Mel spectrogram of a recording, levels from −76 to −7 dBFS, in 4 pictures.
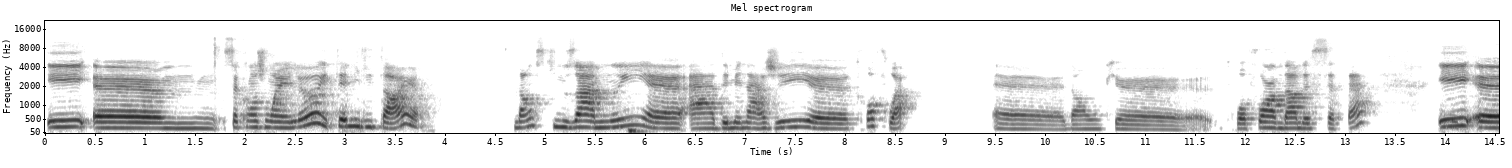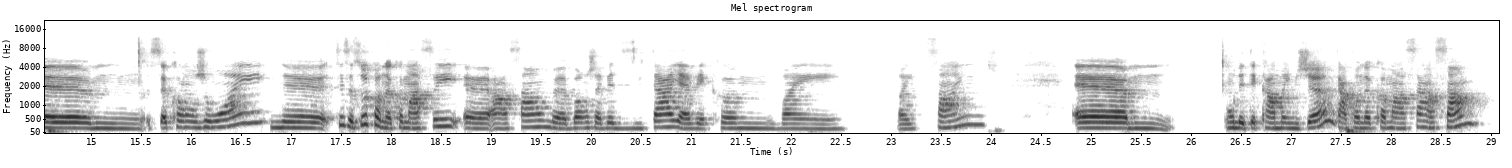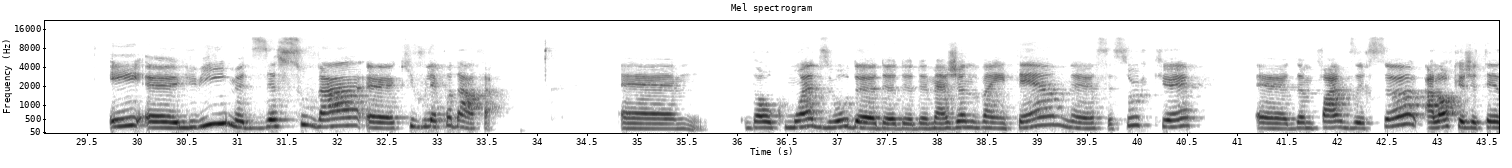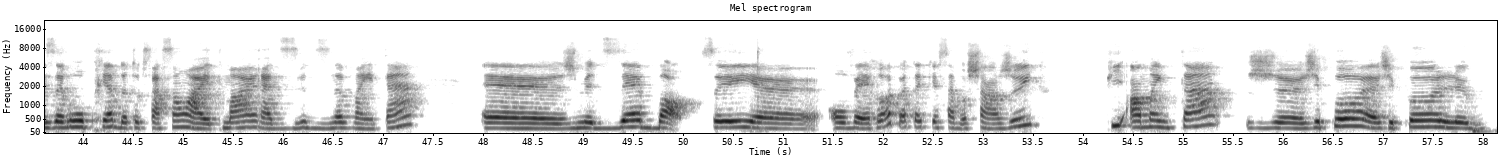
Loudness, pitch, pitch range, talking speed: -26 LUFS, 200 Hz, 180-230 Hz, 140 wpm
